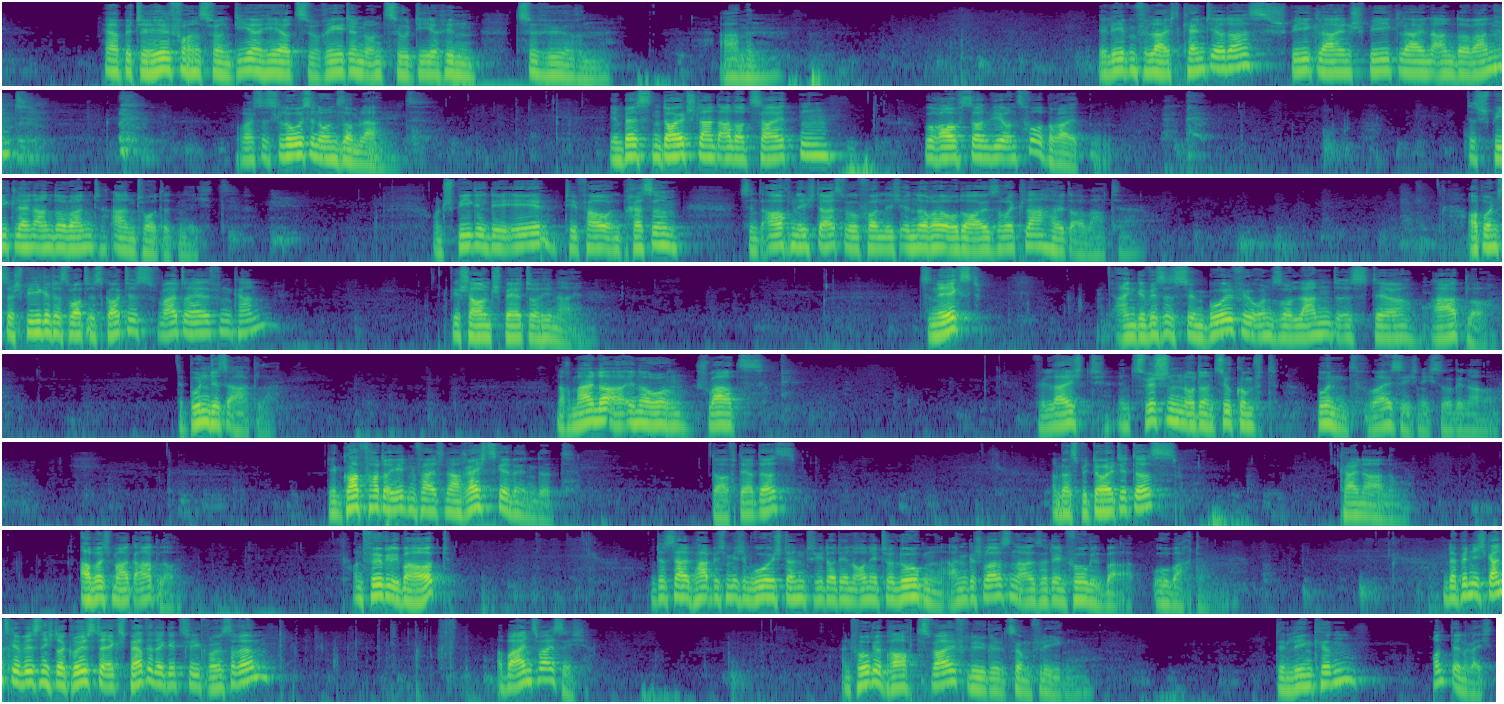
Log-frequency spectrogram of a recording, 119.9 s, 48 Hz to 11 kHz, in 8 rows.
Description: Predigt für den Sonntag Septuagesimä im Februar 2025(vor den Wahlen)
